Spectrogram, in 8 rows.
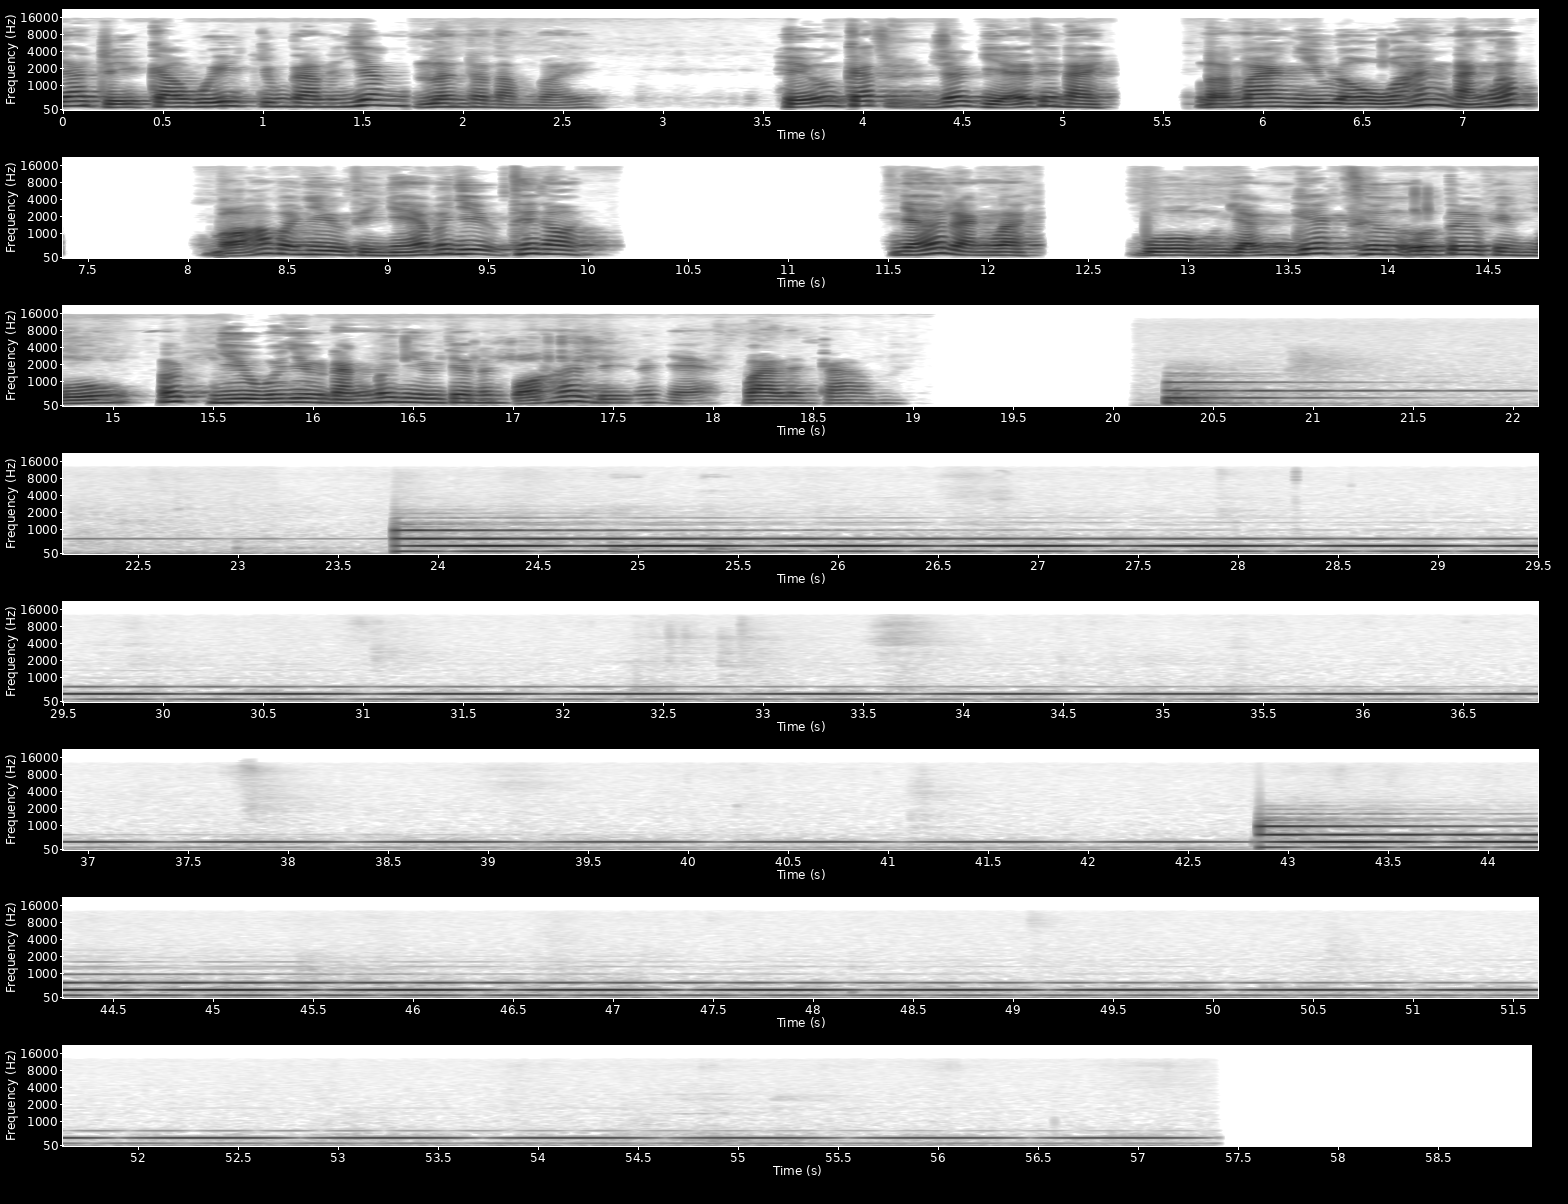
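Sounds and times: singing bowl ringing: 0:20.3 - 0:57.5.

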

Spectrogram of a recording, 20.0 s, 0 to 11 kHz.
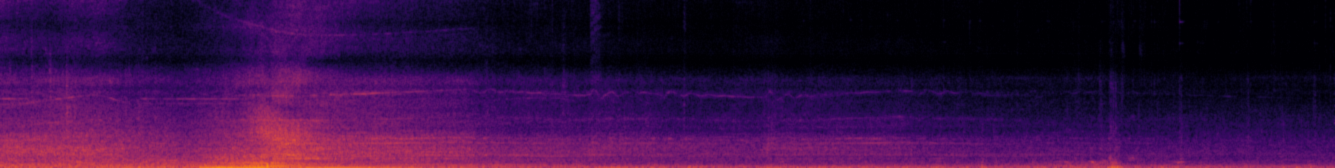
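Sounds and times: large vehicle passing: 0:00.0 - 0:10.3
city traffic hum: 0:00.0 - 0:20.0.

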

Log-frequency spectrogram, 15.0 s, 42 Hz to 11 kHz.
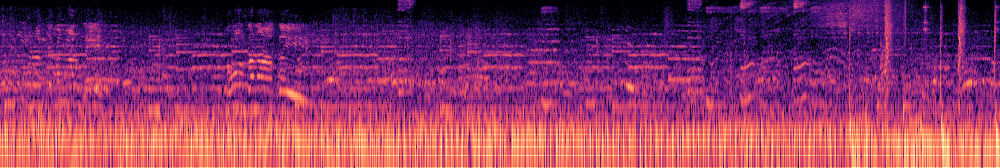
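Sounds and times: music playing: 0:00.0 - 0:15.0
people talking: 0:00.0 - 0:15.0
vehicle engines rumbling: 0:00.0 - 0:15.0.

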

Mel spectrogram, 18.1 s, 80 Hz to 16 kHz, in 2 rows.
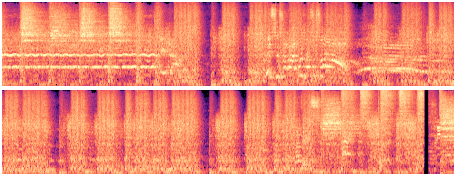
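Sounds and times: rock music with drums: 0:00.0 - 0:18.0.

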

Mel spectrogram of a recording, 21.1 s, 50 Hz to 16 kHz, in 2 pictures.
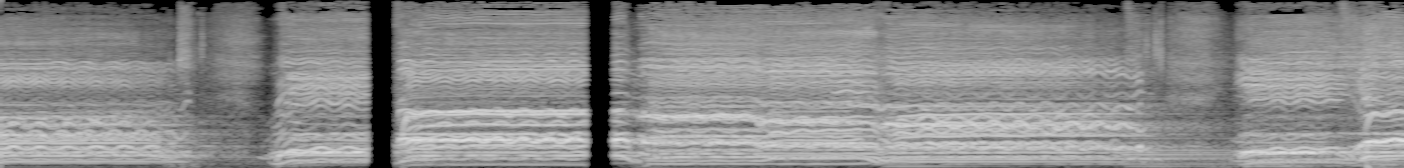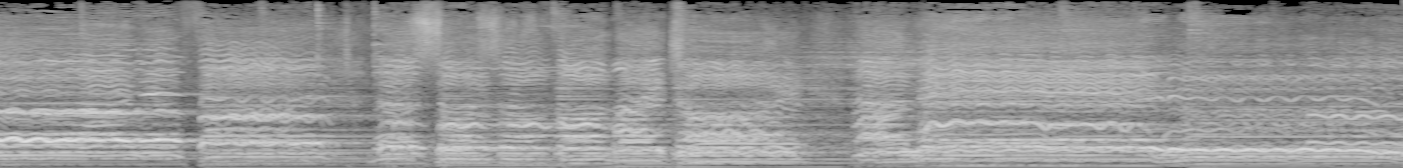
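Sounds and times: mixed choir singing worship song: 0:00.0 - 0:21.0.

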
